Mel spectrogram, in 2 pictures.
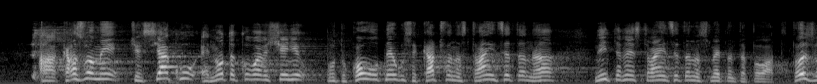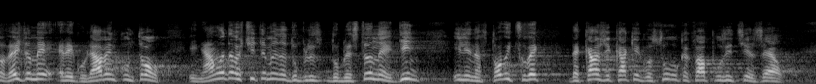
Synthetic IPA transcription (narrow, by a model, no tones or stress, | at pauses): ɐkazvɐmɛt͡ʃɛfsʲjakoʔɛd̪nɔt̪ɐkɔvəɾɛʃɛniɛpɾot̪okɔlˠːt̪nɛɡʊsɛkat͡ʃvɐnɐst̪ɾanit̪sət̪ənɐ | nɐint̪ɛɾnɛt̪st̪ɾanit̪sət̪ənɐsmɛt̪nɐt̪əpɐlˠa̰t̪ə̥t̪ɔɛsvɐvɛʒd̪ɐmɛɾɛɡʊlʲavɛnkont̪ɾɔlˠ | inʲamɐd̪ɐɾɐst͡ʃit̪ɐmɛnɐd̪bld̪oblɛst̪ənɐɛd̪in | ilinɐft̪ɔɾit͡ʃovɛkd̪ɐkaʒɛkakɛɡlˠɐsuvɐlˠkɐkvapozit̪sijəzɛlˠ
